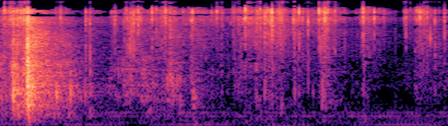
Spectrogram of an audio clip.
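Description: Unboxing an external drive enclosure: its cardboard box and paper packaging are opened and handled, crinkling, with one loud sharp rustle just after the start and scattered smaller crackles after.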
